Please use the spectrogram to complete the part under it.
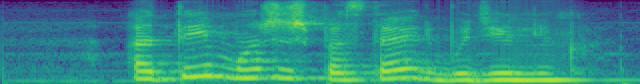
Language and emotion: Russian, positive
